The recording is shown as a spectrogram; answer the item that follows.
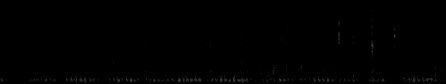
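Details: Short burst of rumbling purr from newborn Tonkinese kittens born to Minerva, pulsing in quick regular beats with light clicking and rustle over the top.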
